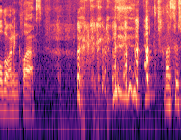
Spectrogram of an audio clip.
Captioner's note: both laughing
